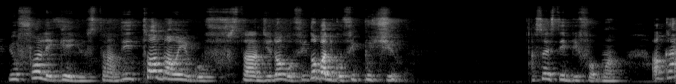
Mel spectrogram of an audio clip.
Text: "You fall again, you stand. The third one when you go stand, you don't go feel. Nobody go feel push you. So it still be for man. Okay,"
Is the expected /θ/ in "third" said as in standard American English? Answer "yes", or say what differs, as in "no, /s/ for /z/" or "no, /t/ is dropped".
no, /t/ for /θ/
